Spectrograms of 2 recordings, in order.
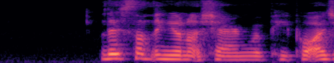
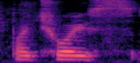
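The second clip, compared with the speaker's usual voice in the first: "By choice" dropped much softer; soft echo; 9 dB quieter than usual. Real, not acted. Reader echoing her point, much softer. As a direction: let "By choice" fall away quietly.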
